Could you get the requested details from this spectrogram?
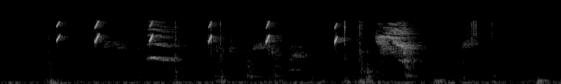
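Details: Noisy miner chicks, hand-raised and learning to feed themselves: a run of short, high chirps and squeaky notes at irregular intervals, with one longer harsh burst, over low background rumble.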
